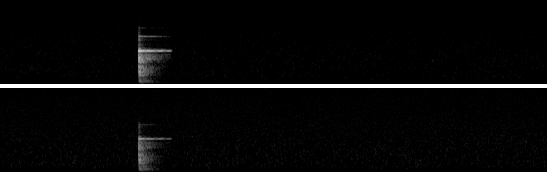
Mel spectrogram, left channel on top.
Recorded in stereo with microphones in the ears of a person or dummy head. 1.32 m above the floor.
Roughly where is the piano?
Left.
